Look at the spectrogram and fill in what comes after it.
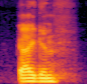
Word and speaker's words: Gigan: Gigan or Gigan? – Gigan. – I keep saying it wrong. I'm horrible. Gigan.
